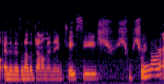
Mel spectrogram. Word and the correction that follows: Schreiner: Yeah, he's the minority leader in the House, Casey Schreiner.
